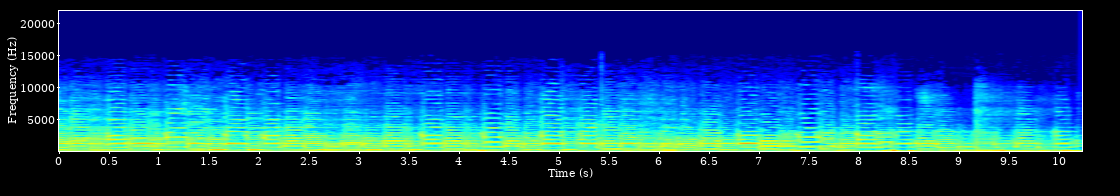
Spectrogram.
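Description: Rock music led by fast-moving electric guitar lines over bass and drums, with the low end growing heavier near the end.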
